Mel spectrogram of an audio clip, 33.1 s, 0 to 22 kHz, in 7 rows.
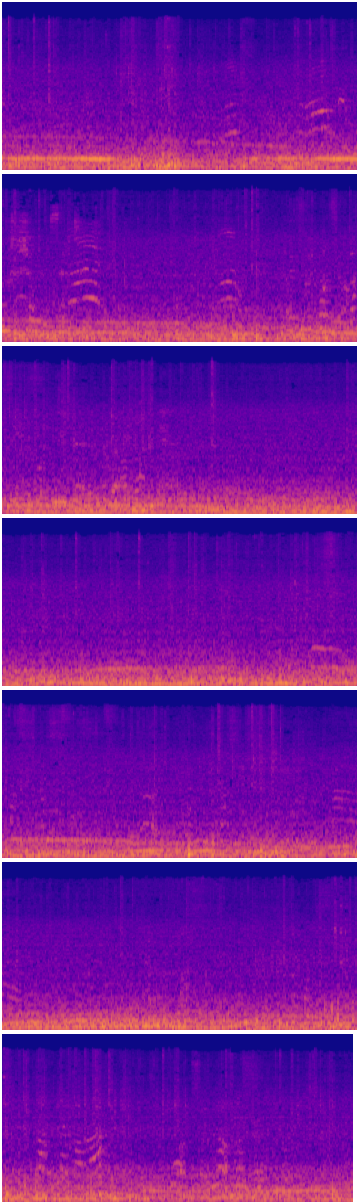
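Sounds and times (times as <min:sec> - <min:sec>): bus engine drone: 0:00.0 - 0:33.0.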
